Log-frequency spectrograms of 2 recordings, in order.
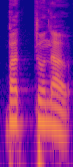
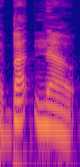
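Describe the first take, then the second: First: But now said as "ba-to na-u"; katakana added vowel. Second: But now as "bat-nau"; no added vowel. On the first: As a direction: sound a full "to" inside "but now". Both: Shown as a demonstration. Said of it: "じゃなくて".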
